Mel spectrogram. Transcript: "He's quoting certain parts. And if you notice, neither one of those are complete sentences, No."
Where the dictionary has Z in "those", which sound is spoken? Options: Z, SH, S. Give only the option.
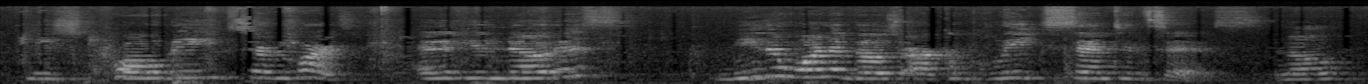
Z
